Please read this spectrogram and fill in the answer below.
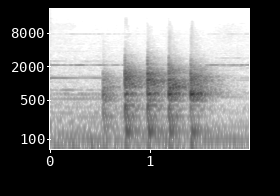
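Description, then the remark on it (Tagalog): Five knocks on an old bathroom door in a quick, steady rhythm, moderately loud, with only faint background hum and no voices. “Nilapag ko ang pusang itim sa sahig at marahan kong tinungo ang pintuan ng luma naming banyo. Kumatok ako.”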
